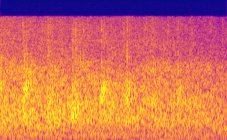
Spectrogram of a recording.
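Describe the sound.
Audience at a talk clapping for themselves, a dense, even wash of many hands that holds steady at moderate loudness for the whole stretch without clear breaks.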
